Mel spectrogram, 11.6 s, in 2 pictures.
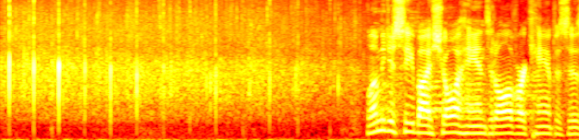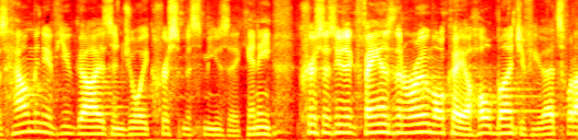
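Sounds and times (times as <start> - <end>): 
church congregation applauding to welcome online viewers: 0.0 - 3.7
speech: 3.7 - 11.5.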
